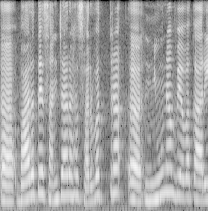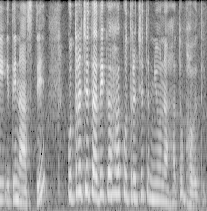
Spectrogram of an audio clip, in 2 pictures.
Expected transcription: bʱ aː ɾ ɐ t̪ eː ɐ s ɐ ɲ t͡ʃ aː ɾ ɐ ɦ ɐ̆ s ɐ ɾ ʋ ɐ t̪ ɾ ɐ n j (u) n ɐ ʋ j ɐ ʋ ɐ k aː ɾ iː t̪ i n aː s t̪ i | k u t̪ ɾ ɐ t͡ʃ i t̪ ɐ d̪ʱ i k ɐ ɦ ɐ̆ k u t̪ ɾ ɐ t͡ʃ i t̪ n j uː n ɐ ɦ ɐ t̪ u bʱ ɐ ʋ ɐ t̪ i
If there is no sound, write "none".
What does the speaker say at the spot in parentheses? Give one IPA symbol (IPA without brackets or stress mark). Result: uː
